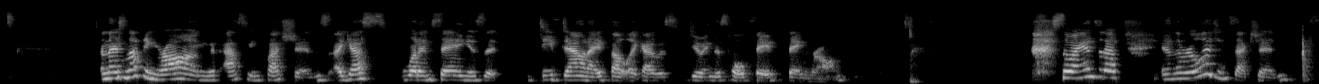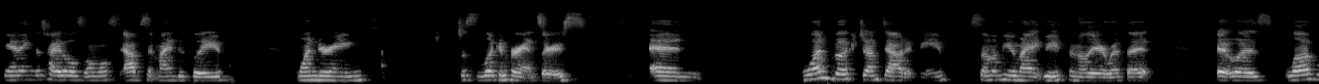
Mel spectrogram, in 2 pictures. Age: 20-39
